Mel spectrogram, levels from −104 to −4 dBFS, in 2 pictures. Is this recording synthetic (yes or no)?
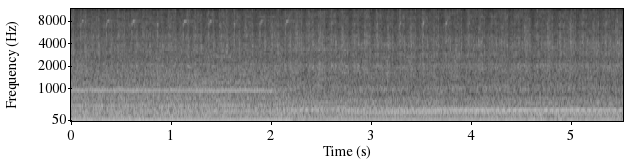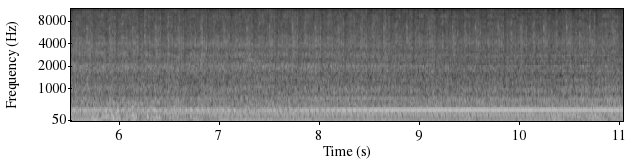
no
